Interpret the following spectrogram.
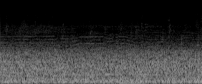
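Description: Steady outdoor background noise: an even hiss with a low rumble underneath, and no distinct events.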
